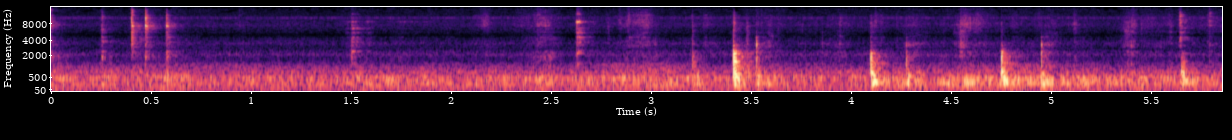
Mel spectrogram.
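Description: Faint, scattered small metal clicks as a nut and washer are threaded by hand onto a bolt through the saw's steel housing tube.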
